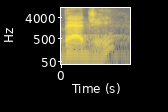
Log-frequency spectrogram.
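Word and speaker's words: Badguy: Mr badgi B a d gu y it's pronounced badgi as we all learned from the Muppet movie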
